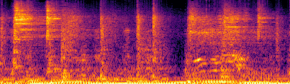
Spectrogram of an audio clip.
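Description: Punk band playing live in a rehearsal room: a drum kit beating a fast, even rhythm with cymbals, over sustained electric guitar and bass chords.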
